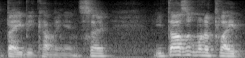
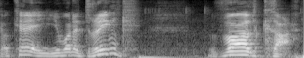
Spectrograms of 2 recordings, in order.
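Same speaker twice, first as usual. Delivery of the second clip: put-on Russian accent; 5 semitones higher, 7 dB louder, slower than usual. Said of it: "And they're like".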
